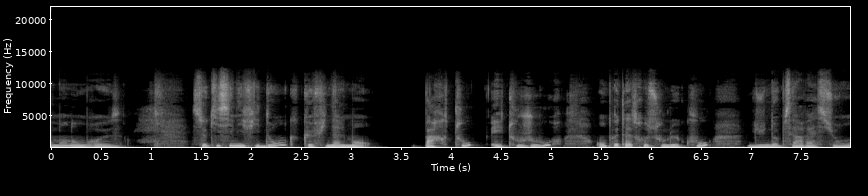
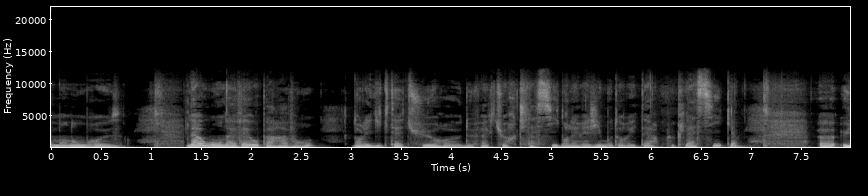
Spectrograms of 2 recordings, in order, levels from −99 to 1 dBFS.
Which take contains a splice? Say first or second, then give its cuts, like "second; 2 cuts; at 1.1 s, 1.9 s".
second; 2 cuts; at 1.3 s, 5.1 s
